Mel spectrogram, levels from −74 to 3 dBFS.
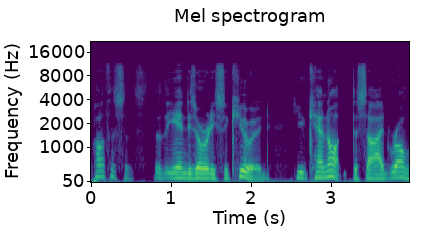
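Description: A speech clip with a sudden gain jump at 0.85 s, where the level rises by about 6 dB in a single step and stays there to the end. Speech and background noise lift together, which likely points to a digital gain change applied without any ramp.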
